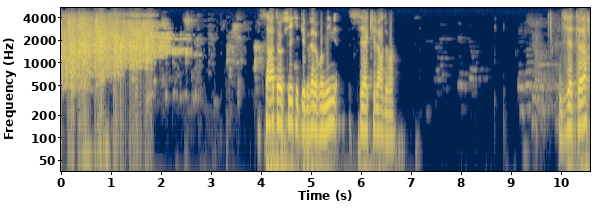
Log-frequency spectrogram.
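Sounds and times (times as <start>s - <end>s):
audience applauding: 0.0s - 2.8s
speech: 4.1s - 6.8s, 10.0s - 10.5s.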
